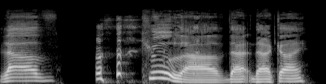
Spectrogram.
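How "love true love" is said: put-on lispy voice, pitched much higher. Suggesting a movie line to impersonate, in a lispy Princess Bride voice. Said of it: "he's got the kind of lispy voice".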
